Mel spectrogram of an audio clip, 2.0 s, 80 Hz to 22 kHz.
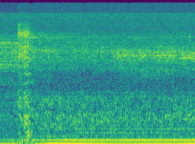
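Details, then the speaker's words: Paillard 3601 Swiss valve radio, warmed up, microphone near speaker: loud steady low hum with higher buzz on top from failing power-supply filter capacitors; after replacement the hum dropped to a normal level. "I can tell there's not as much hum. I'll put the microphone near the speaker and we'll have a listen. I'll compare that to the hum we had this morning."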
